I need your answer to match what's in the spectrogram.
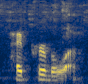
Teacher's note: When you pronounce it, you put the emphasis on the second syllable. And so when you pronounce it, you say hyperbola.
